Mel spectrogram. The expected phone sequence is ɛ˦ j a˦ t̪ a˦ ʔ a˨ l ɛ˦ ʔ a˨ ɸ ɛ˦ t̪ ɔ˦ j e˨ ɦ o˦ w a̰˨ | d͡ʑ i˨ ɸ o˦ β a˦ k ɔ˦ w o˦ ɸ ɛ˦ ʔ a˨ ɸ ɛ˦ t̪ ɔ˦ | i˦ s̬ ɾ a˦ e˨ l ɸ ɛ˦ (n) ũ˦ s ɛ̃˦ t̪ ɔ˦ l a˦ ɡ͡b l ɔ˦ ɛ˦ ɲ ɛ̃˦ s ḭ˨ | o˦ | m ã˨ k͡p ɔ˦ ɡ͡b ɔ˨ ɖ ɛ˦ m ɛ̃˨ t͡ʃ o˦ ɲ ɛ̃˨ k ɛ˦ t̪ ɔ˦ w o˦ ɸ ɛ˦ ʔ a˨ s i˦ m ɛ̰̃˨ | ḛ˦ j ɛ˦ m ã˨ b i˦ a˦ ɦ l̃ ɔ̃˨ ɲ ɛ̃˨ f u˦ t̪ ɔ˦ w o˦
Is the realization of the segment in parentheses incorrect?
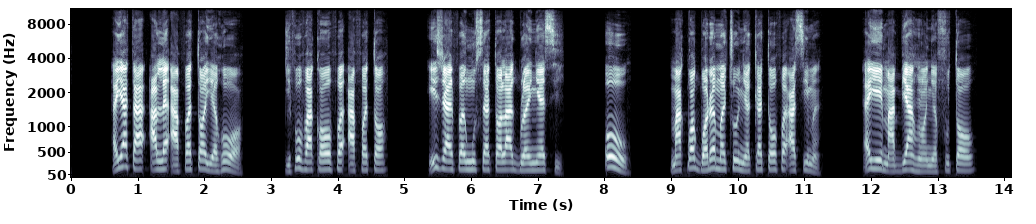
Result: yes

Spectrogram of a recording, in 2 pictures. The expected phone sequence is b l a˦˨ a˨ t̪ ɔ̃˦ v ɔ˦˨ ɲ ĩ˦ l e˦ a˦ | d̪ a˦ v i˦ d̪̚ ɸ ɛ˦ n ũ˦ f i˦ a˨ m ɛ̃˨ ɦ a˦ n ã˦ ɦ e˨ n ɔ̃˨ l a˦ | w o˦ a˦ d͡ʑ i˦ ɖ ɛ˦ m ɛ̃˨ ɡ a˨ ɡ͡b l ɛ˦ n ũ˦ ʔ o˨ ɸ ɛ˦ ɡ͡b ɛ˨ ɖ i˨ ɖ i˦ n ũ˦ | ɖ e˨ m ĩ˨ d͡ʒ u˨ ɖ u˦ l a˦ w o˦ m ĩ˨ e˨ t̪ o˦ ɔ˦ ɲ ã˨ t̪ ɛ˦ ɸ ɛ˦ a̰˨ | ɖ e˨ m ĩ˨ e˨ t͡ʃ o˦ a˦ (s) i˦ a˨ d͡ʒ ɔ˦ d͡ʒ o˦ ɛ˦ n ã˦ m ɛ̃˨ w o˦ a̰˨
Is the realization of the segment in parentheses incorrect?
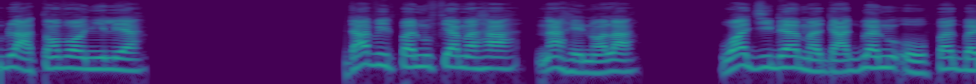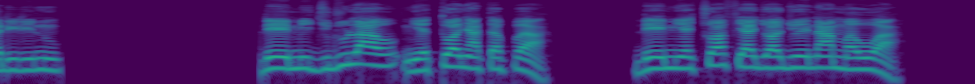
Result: yes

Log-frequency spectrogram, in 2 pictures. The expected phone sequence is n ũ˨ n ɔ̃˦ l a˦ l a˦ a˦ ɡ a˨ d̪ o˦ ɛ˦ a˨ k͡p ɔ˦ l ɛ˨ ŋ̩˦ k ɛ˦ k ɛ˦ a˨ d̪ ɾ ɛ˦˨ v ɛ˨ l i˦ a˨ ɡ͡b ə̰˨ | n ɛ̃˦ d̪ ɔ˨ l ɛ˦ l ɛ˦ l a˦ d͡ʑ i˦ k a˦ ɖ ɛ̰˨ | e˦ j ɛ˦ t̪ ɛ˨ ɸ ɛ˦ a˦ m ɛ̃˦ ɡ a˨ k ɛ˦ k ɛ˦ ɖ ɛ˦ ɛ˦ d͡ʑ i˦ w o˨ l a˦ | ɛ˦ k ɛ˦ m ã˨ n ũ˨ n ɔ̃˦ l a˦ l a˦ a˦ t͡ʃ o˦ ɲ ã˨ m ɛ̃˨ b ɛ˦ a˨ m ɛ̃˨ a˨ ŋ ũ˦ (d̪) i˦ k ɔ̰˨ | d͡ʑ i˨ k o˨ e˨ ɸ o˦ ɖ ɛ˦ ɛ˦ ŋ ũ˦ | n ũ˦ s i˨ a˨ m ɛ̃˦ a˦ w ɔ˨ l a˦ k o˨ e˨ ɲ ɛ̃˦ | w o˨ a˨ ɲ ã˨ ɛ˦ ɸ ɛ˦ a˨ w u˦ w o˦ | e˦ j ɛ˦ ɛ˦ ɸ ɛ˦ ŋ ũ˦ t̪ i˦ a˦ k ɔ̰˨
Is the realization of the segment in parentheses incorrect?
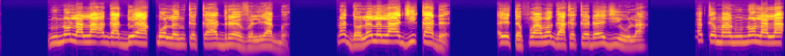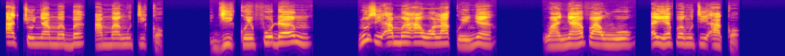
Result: yes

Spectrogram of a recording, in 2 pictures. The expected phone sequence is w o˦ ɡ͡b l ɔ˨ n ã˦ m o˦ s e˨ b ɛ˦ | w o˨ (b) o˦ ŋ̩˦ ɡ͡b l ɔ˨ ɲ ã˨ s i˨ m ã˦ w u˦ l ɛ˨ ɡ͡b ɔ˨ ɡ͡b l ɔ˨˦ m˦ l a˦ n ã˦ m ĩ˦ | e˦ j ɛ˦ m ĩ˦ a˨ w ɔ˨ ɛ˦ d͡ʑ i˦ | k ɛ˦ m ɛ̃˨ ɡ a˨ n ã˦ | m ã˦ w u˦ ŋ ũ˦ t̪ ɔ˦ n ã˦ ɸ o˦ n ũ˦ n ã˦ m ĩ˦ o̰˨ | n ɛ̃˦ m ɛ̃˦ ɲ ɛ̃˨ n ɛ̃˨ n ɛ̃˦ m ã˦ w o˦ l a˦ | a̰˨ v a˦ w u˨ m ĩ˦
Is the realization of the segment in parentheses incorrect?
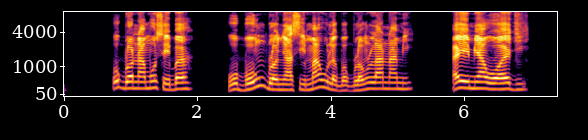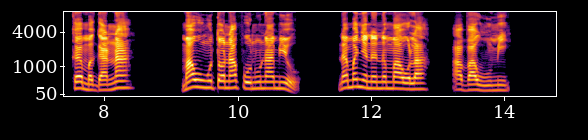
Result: no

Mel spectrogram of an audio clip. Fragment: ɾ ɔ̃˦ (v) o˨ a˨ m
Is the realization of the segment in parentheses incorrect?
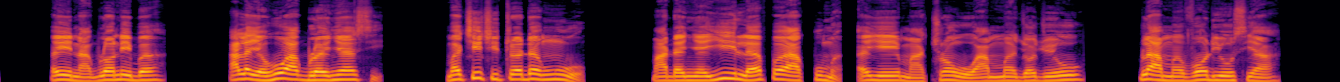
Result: yes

